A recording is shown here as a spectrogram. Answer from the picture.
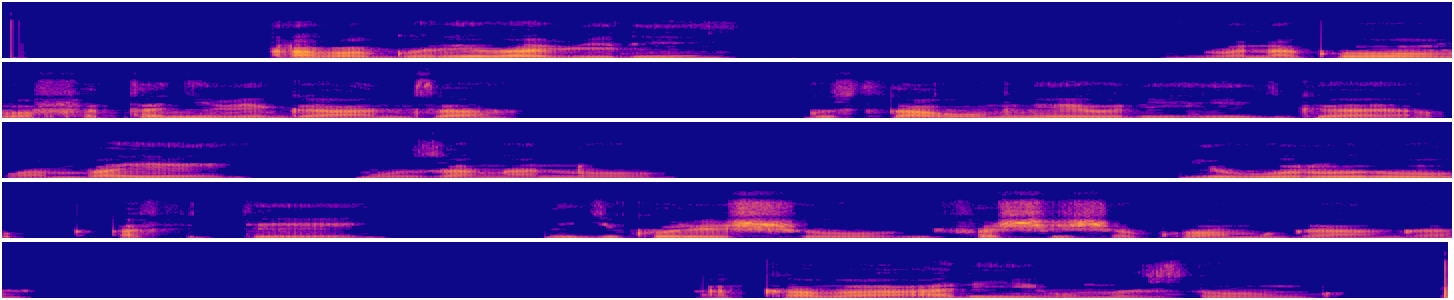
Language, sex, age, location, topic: Kinyarwanda, male, 50+, Huye, health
